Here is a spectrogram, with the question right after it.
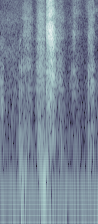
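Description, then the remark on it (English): A handful of soft keyboard keystrokes tap out unevenly over about a second, quiet, with one slightly sharper click in the middle and no talking, as someone types a message giving an instruction to reconnect. “That's me typing to Jake to give him an instruction to reconnect”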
